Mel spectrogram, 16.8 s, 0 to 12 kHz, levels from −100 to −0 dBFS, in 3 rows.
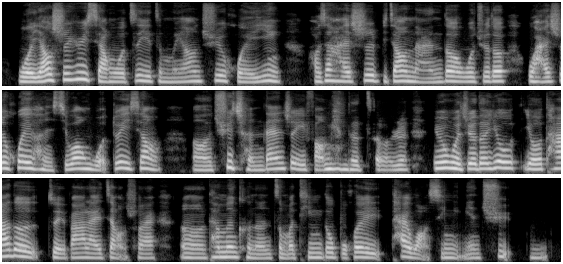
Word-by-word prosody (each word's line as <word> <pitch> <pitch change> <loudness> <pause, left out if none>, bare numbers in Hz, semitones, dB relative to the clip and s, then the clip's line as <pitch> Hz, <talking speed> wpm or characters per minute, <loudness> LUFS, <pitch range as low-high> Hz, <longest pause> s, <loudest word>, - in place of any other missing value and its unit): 我 185 -2 +5
要 195 +6 +6
是 250 +2 0
预 280 +1 +4
想 180 -7 0
我 175 - 0
自 220 +6 -8
己 210 -2 +1
怎 185 -1 -7
么 170 0 -6
样 195 +3 -3
去 220 +2 -3
回 180 -4 -3
应， 200 0 -1 0.2
好 190 - -4
像 220 +4 +2
还 200 -2 0
是 225 +4 0
比 200 -2 -9
较 205 +1 +3
难 165 -3 -3
的。 200 0 +4
我 185 0 0
觉 190 +2 -4
得 200 0 +5 0.2
我 195 - +1
还 180 -1 0
是 235 +6 +1
会 240 +2 +4
很 190 -5 -3
希 190 - -6
望 215 0 +4
我 175 - -1
对 235 +1 +1
象， 215 -4 0 0.3
呃， 170 -1 -1
去 260 - +1
承 185 -8 -4
担 215 +3 +2
这 225 - -1
一 195 -3 0
方 180 +1 -1
面 210 -2 +3
的 180 -1 0
责 170 0 -6
任。 185 +1 -3 0.2
因 235 - +3
为 250 - +8
我 235 -3 +7
觉 210 +1 +3
得 220 - +4
又 245 +1 +5
由 205 -1 +3
他 230 +3 +2
的 230 -6 +2
嘴 185 -4 -1
巴 185 +2 -3
来 175 -2 -2
讲 175 +1 -5
出 180 - -9
来， 170 0 -6 0.2
呃， 175 -1 -3
他 205 +3 -4
们 205 0 +3
可 195 - -6
能 165 0 -5
怎 185 - -6
么 170 0 -4
听 190 +3 -5
都 195 0 -1
不 180 -3 -7
会 185 -1 0
太 220 - 0
往 185 - -3
心 180 0 -6
里 - - -10
面 170 +1 -10
去。 230 +6 -9
嗯。 175 0 -11
195 Hz, 285 characters per minute, -23 LUFS, 175-215 Hz, 0.3 s, 为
